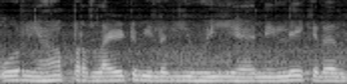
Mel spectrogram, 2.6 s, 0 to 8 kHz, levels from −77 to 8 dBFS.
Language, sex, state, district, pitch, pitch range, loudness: Hindi, male, Uttar Pradesh, Hamirpur, 145 Hz, 140-155 Hz, -12 LUFS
